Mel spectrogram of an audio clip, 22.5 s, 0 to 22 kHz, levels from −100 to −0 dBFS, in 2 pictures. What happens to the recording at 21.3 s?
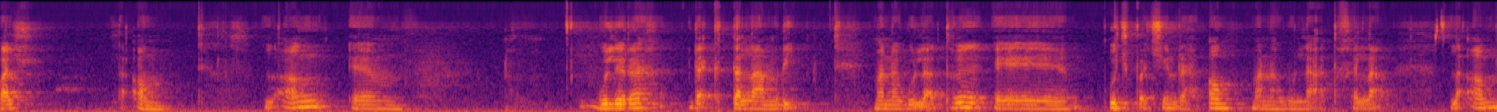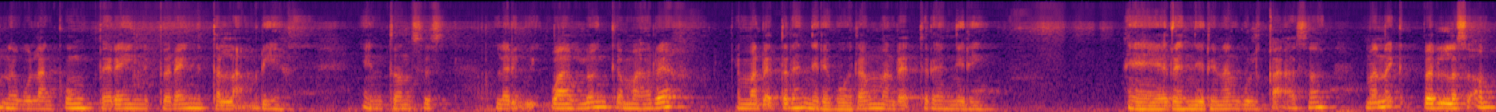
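The speech was likely passed through Opus compression in its music (CELT) mode at a rate near 24 kbps, across the whole clip including 21.3 s. Starved bands get filled with folded or noise content, so the speech sounds grainy and rough while still reaching 20.2 kHz.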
